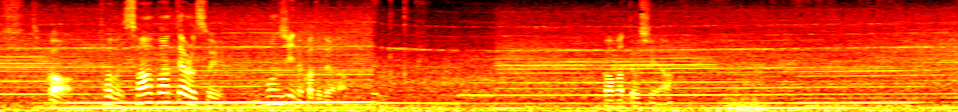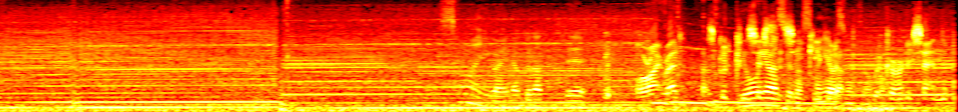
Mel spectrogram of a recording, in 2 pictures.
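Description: A racing car engine whines steadily and shifts pitch with gear changes.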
